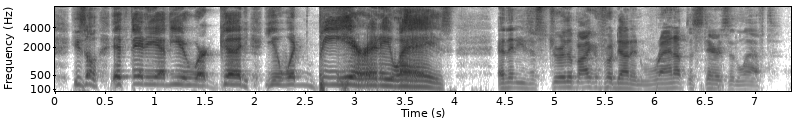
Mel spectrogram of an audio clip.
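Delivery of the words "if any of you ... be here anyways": put-on, shrill, very high, loud screaming outburst. Retelling a heckled drunk comedian's outburst on stage: imitating someone screaming. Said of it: "to the point where he started screaming".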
